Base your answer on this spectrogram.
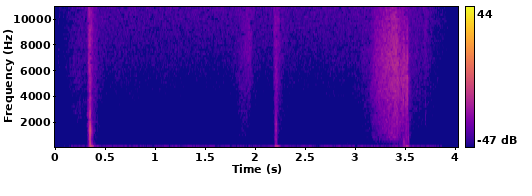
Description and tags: Pat on the shoulder
Someone patting someone on the shoulder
